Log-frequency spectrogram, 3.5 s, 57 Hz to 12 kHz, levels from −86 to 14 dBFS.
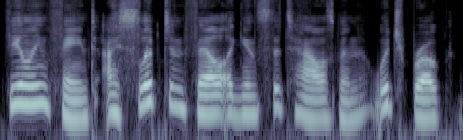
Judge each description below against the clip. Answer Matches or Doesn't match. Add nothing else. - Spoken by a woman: Doesn't match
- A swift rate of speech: Doesn't match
